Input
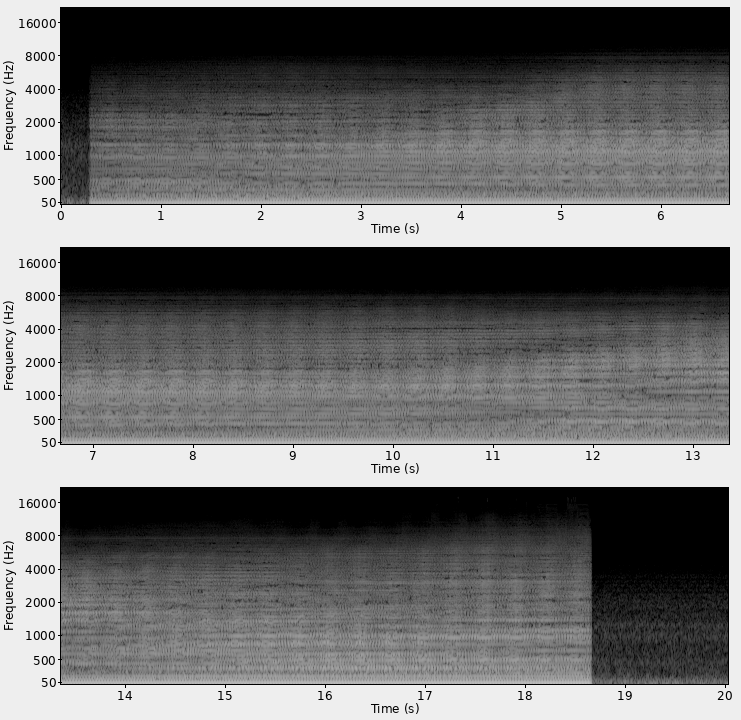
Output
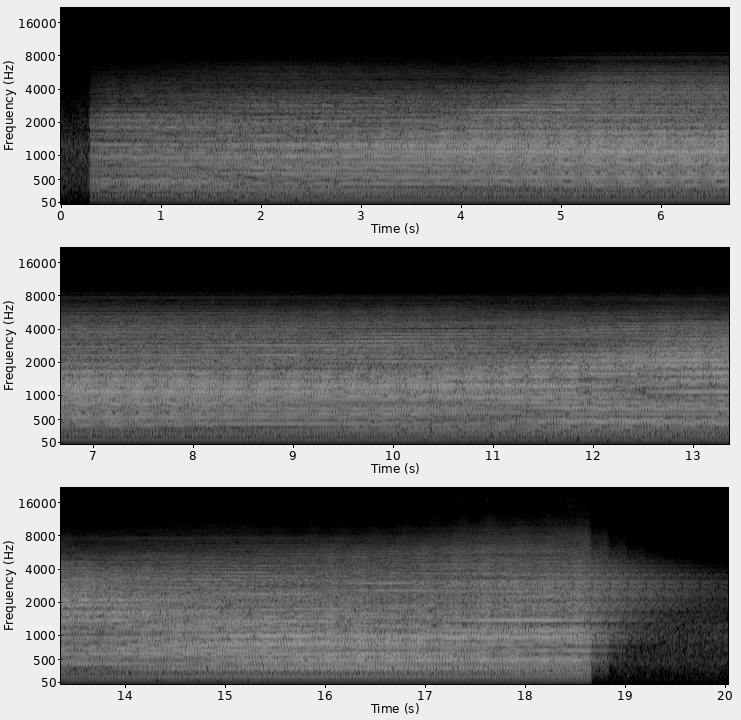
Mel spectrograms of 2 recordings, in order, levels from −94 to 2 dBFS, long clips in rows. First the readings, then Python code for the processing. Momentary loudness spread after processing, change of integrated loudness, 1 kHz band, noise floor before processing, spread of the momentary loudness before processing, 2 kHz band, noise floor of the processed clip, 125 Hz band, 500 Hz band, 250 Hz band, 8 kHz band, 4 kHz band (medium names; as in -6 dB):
8 LU, -4.0 dB, -1.5 dB, -53 dBFS, 5 LU, -0.5 dB, -55 dBFS, -27.0 dB, -5.0 dB, -13.0 dB, no reading, +0.5 dB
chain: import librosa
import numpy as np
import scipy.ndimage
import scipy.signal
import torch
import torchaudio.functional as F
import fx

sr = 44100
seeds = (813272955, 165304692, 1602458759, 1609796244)

y = scipy.signal.sosfilt(scipy.signal.butter(2, 490.0, 'highpass', fs=sr, output='sos'), x)
y = fx.echo_banded(y, sr, ms=180, feedback_pct=73, hz=2700.0, wet_db=-4.0)
y = F.gain(torch.from_numpy(y), -2.0).numpy()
